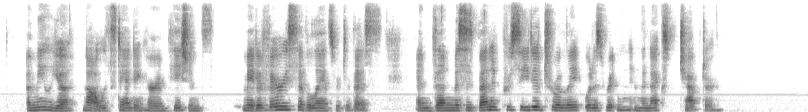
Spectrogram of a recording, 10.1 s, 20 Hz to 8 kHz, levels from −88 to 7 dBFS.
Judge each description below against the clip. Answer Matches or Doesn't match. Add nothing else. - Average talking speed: Matches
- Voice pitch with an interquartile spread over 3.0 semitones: Doesn't match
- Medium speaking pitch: Matches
